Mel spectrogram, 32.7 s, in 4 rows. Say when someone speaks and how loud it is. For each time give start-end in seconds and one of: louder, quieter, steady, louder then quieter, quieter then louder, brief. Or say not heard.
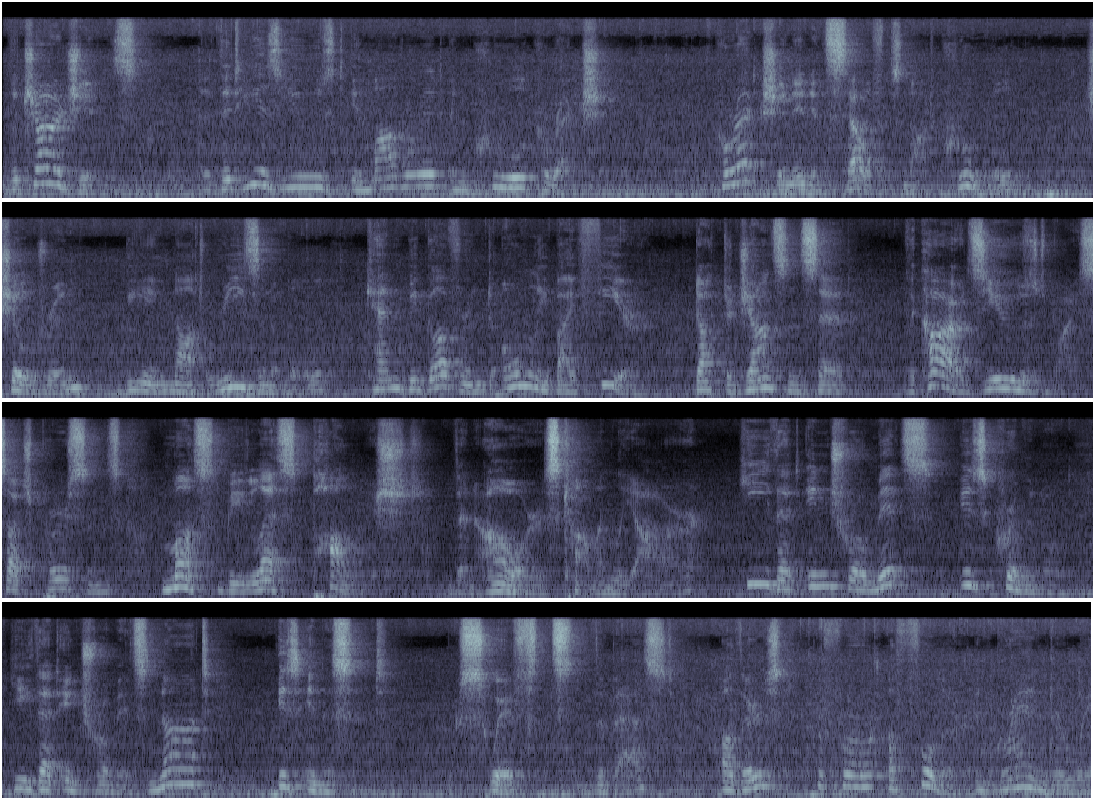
0.0-32.6 steady.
